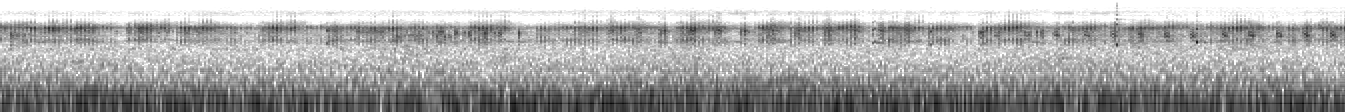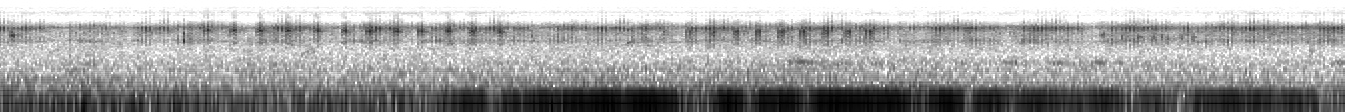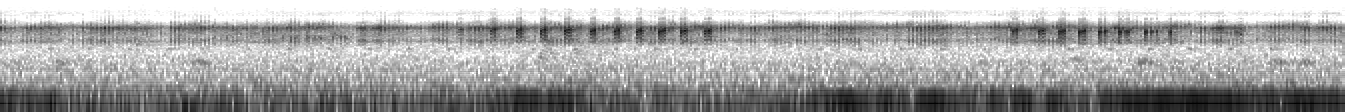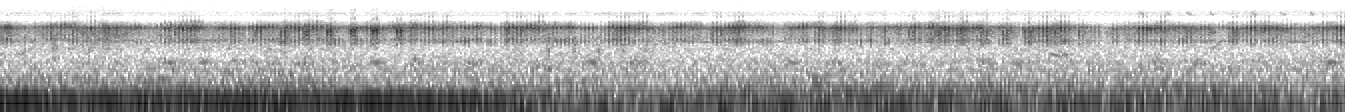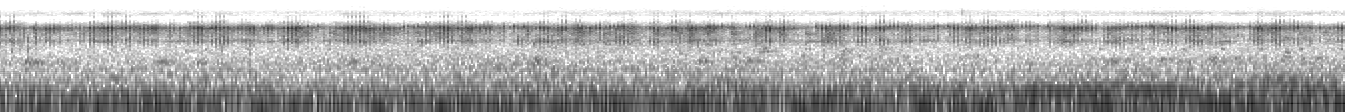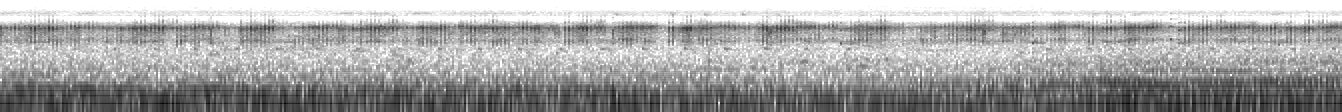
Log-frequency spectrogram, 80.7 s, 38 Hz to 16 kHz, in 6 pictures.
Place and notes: More clattering frogs and birds at the pond and rice field in front of Puh Annas most beautiful guesthouse, very peaceful and lively at the same time.
Amphoe Hot, Chang Wat Chiang Mai, Thailand, 20 August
